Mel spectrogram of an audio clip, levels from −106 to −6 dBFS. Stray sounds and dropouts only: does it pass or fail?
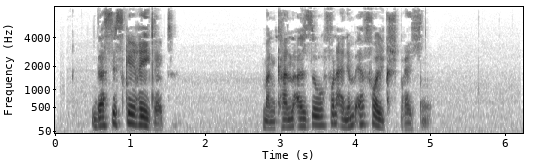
pass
